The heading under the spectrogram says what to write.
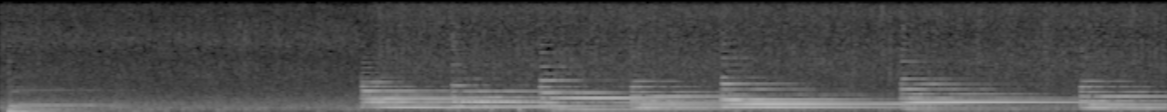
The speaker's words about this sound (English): At the top of each hour, the current song that's playing will conclude. The clock tower in the village plaza will chime, then the next song will begin.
